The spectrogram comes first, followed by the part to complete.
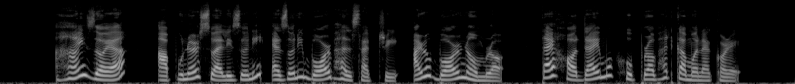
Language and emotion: Assamese, happy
